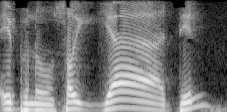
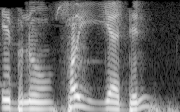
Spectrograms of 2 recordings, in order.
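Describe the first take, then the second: First: The vowel after the y is held long. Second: The vowel after the y is kept short. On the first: "ya tasjid, dan ya-nya panjang" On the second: "ya-nya pendek, bertasjid"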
